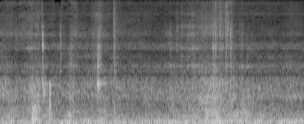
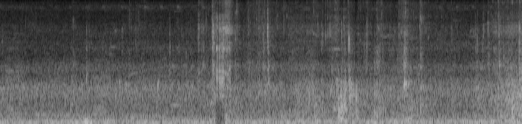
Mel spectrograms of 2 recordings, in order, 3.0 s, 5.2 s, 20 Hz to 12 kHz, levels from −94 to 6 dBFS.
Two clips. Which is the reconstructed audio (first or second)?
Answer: first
